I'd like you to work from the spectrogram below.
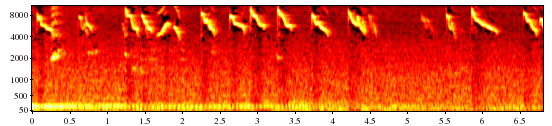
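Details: White-eye of the West Java type, grey-white chest with yellow streak, repeating short high-pitched downslurred chirps roughly every half second to second, with a low hum in the background.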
